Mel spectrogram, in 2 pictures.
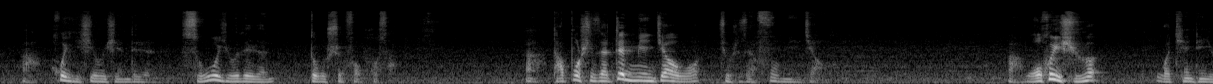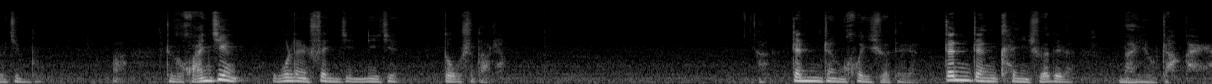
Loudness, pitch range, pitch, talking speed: -26 LUFS, 100-140 Hz, 125 Hz, 180 characters per minute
